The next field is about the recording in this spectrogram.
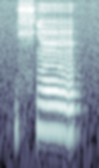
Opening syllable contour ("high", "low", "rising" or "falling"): low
